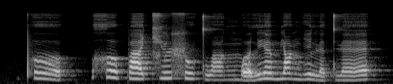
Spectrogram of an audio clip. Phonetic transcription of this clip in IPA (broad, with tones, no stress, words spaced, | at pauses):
pʰɤ˥˩ | xɤ˥˩pä˧˥ t͡ɕy˥ ʂu˥˩t̪wɑ˧˥ŋ mɤ̰˨˩ ljɛ˥˧mjɑ˥˧ŋ i˥˩lɥɛ˩t̪ɥɛ˧˥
